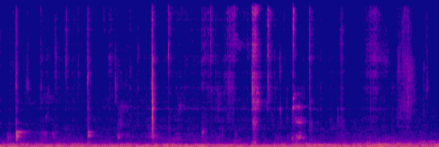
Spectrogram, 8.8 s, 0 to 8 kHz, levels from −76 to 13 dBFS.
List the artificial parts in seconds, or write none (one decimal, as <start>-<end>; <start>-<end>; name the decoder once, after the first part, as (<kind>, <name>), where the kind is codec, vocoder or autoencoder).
0.7-2.3 (codec, SNAC); 2.9-7.9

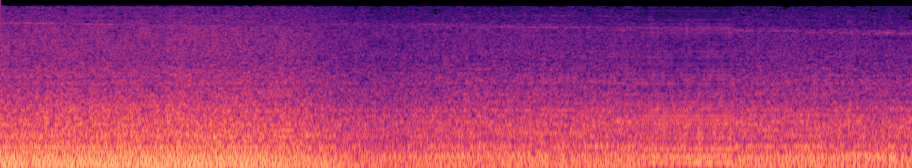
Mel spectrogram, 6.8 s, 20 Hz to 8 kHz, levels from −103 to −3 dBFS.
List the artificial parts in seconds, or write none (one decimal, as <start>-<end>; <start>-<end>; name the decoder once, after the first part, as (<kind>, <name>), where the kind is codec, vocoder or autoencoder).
4.8-5.5 (vocoder, HiFi-GAN)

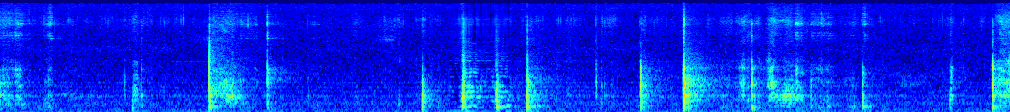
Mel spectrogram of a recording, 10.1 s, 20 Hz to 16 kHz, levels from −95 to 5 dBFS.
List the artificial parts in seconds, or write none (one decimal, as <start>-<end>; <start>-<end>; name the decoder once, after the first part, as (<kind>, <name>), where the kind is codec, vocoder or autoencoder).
4.5-5.1 (vocoder, BigVGAN v2)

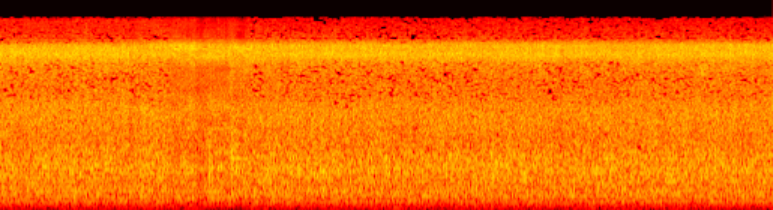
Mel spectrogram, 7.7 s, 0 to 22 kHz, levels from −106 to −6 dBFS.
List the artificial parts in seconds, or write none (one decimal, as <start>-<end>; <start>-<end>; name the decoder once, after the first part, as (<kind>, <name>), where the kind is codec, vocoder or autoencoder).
1.7-2.5 (codec, SNAC)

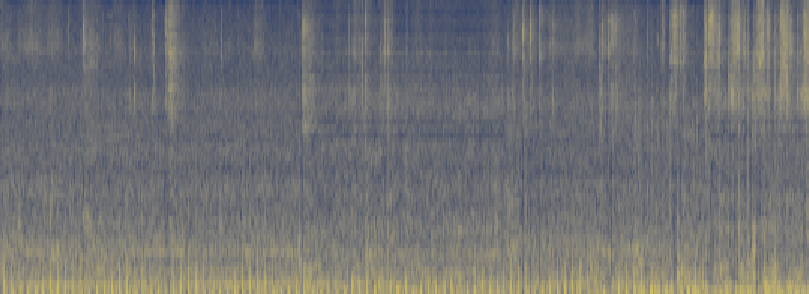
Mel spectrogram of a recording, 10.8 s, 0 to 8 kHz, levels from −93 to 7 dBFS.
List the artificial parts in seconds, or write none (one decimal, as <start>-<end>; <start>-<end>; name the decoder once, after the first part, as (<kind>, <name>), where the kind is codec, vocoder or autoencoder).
4.1-6.7 (codec, SNAC); 9.4-10.8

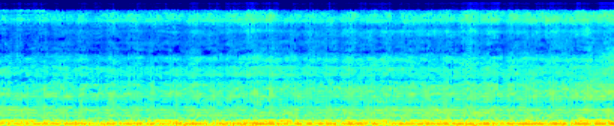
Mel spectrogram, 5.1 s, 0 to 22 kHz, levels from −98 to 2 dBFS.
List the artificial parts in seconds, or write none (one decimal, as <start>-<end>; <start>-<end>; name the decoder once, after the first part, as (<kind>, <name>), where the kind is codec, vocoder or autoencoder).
0.0-5.1 (vocoder, BigVGAN v2)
